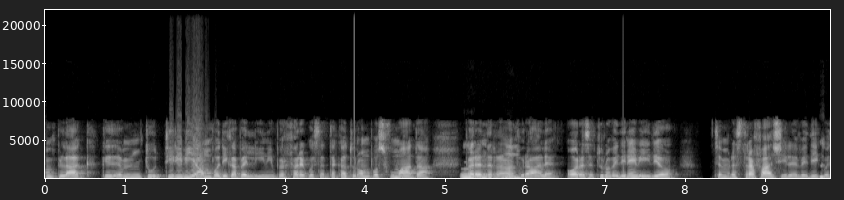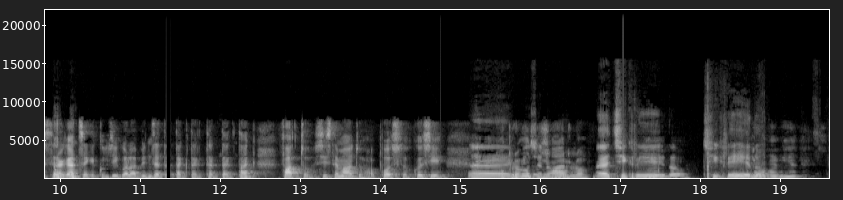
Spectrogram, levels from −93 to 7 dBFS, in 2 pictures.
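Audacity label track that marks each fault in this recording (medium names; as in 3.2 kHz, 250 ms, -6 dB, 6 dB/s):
1.550000	2.140000	clipped -19 dBFS
3.860000	3.860000	pop -7 dBFS
7.220000	7.220000	dropout 3.6 ms
11.320000	11.380000	dropout 58 ms
14.750000	14.750000	dropout 3 ms
17.030000	17.030000	dropout 2.3 ms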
